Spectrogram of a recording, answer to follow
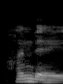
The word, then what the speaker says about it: Hyundai: Hyundai is just like Sunday. You pronounce it the same except for the H and the S.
